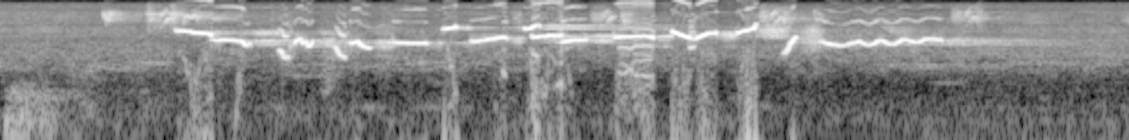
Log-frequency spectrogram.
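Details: Ngemplong song of the kacer (Oriental magpie-robin), played to train pet birds: a loud run of sweeping whistles, sharp upslurs and a wavering trilled note, delivered fast and varied before fading out.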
